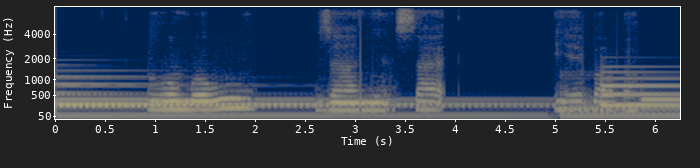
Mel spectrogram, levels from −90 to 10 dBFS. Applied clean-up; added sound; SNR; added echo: none; Piano; 0 dB; none.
